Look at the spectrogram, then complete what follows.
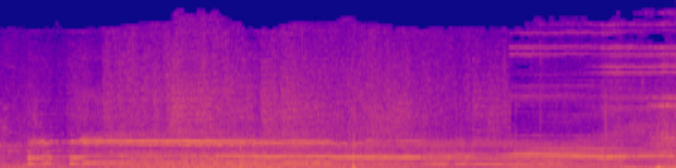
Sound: Magneto cries out in misery

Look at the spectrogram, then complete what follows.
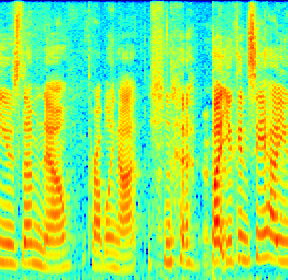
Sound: laugh

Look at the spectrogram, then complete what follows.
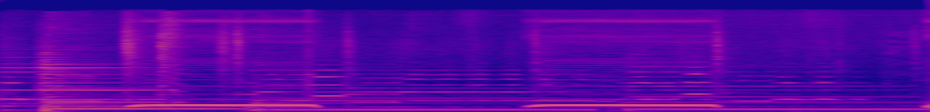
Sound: phone buzzes

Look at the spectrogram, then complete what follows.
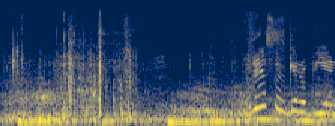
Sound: wheels rolling

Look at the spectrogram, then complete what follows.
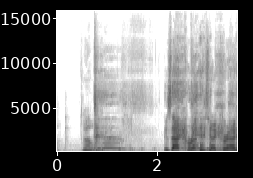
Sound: laughing

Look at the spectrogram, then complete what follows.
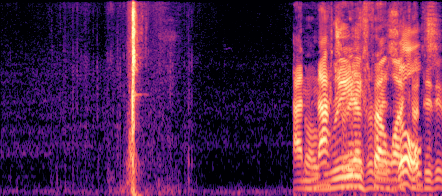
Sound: club hitting ball

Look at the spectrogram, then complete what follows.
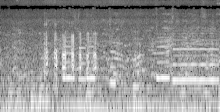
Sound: laugh; background music

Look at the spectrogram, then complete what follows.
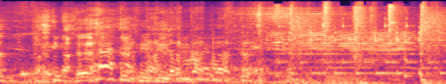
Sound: laughing

